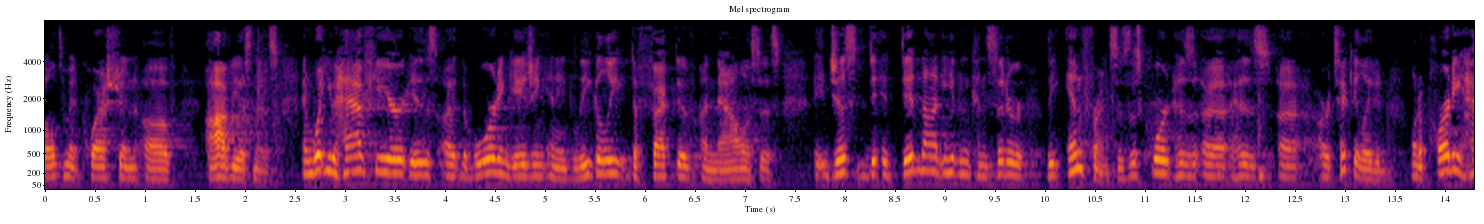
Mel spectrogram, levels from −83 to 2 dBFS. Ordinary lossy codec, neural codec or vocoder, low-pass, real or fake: Opus, 64 kbps; none; 7.2 kHz; real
